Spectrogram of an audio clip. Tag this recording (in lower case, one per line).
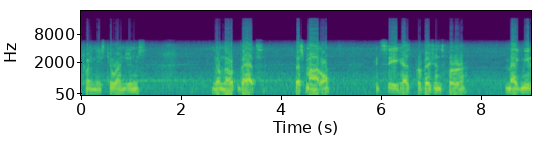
speech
